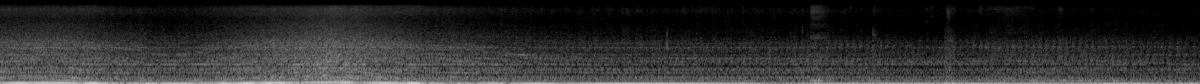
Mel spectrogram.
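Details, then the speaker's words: Mazda Protege petrol engine revving then settling: loose, fairly regular knock about four a second underneath, appeared after refueling, runs fine otherwise; owner suspects perhaps an alternator bearing, not confirmed. "Here's the knock noise my Mazda Protege is making. It seems to run totally fine."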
